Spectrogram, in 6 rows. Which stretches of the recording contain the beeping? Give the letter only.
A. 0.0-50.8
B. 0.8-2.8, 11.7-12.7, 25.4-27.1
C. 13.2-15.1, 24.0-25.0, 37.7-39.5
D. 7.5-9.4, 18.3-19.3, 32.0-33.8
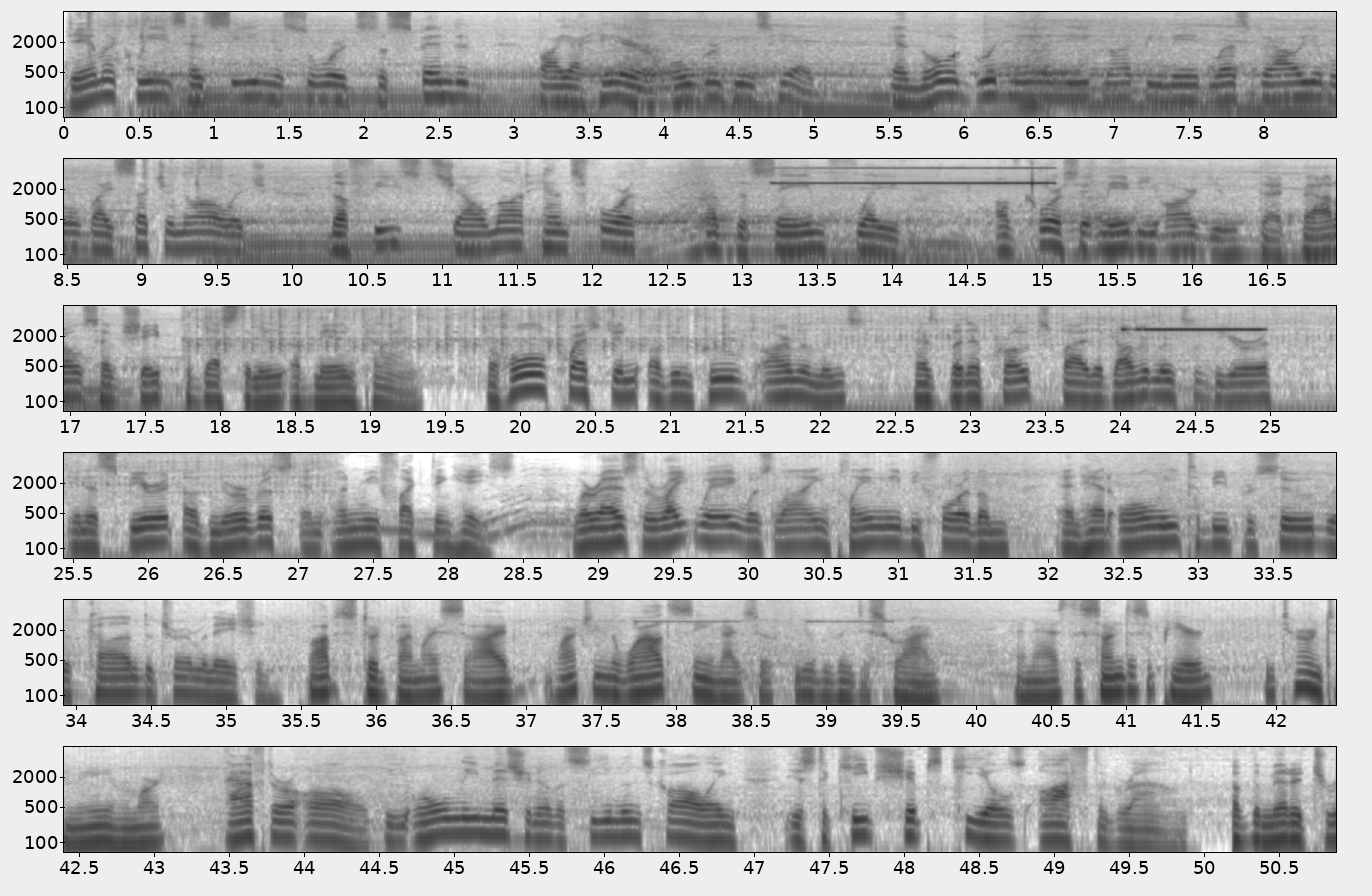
C.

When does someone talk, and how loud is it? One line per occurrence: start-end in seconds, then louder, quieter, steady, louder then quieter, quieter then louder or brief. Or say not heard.
0.0-50.8 steady.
